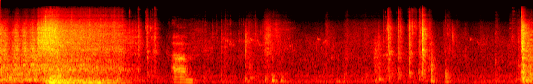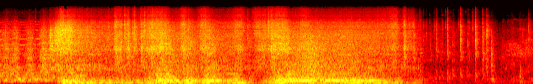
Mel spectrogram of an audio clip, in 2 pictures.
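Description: A swapped, formerly stuck car engine fitted with a new exhaust starts, then revs and runs in loud bursts. Quieter gaps separate the bursts, and a steady roaring stretch comes near the end, close up, with no talking.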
